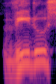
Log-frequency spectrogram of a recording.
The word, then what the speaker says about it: virus: Y esta quiero que lo pronuncies. No es, yo sé que se escribe igual, por eso. No es virus, it's virus, virus.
